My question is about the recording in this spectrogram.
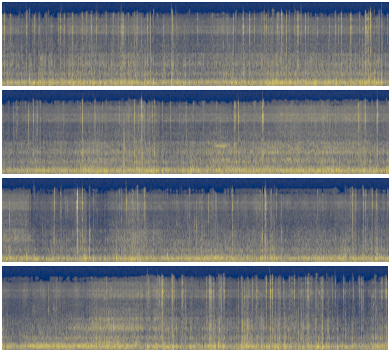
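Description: Mountain bike riding fast down a rough gravel and dirt trail, heard from a camera mounted on the bike: a steady low rumble of tyres and wind, with frequent clicks and rattles as the bike goes over stones and bumps.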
